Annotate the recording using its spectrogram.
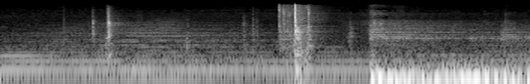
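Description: Film soundtrack suspense music: a low sustained drone with a faint click and a brief noise, then a sudden loud, deep swell about three seconds in.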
